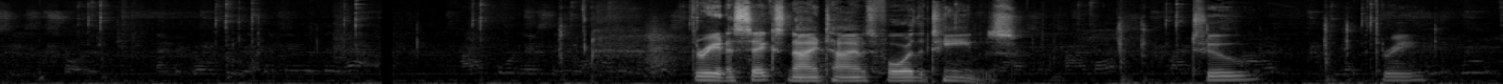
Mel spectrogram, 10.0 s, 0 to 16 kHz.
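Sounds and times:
keyboard clicking: 0:01.4 - 0:02.5, 0:07.4 - 0:08.0.

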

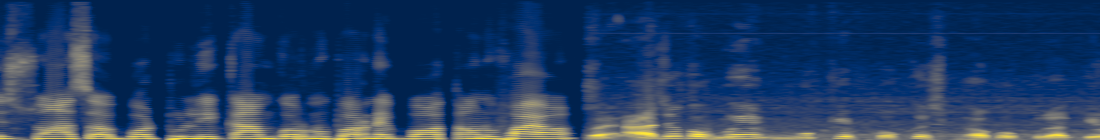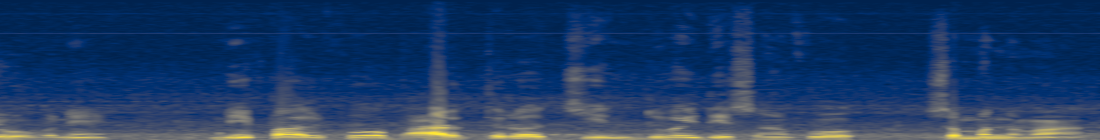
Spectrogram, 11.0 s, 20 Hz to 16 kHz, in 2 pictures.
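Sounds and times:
man speaking: 0:03.0 - 0:11.0.

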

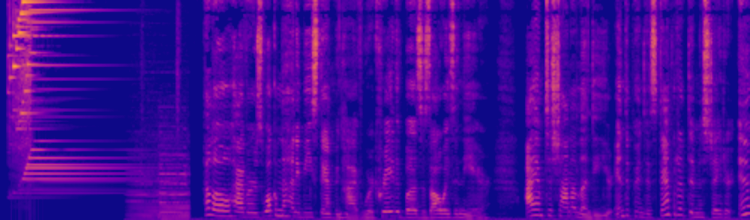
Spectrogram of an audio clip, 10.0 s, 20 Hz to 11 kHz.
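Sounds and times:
sparkling chime cascade: 0:00.1 - 0:02.0.

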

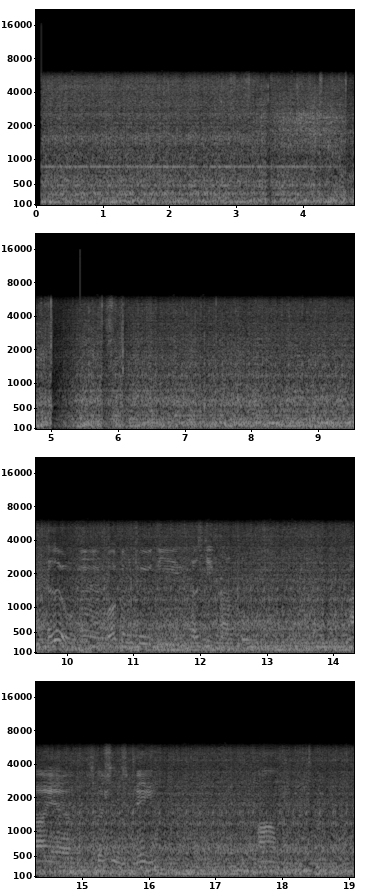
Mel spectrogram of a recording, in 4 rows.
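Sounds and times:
thin steady whine: 0:00.1 - 0:19.0
vehicle engine droning: 0:00.1 - 0:19.0.

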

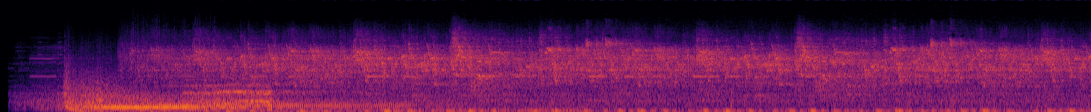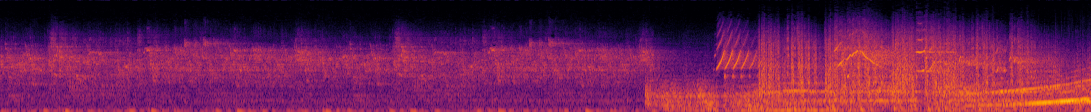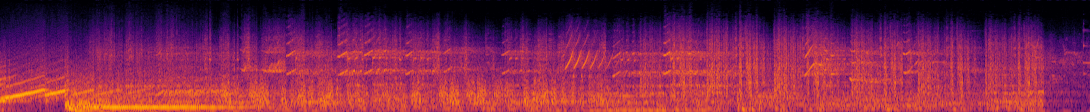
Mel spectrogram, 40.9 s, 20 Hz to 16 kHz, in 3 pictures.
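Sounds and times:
low hum: 0:00.8 - 0:06.7, 0:21.7 - 0:40.0
pulsing high-pitched texture: 0:21.7 - 0:40.4
squeals and pitch glides: 0:21.7 - 0:40.9.

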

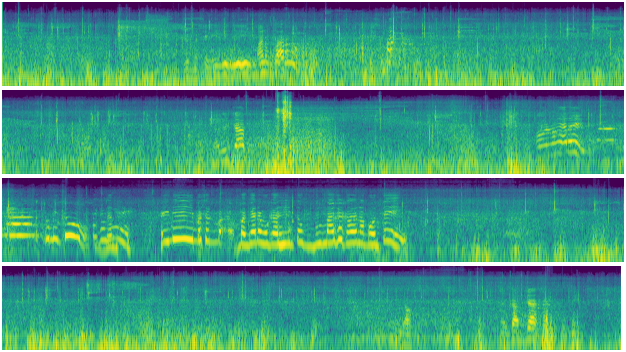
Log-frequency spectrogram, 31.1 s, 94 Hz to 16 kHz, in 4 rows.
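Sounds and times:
bike clicks and rattles: 0:00.0 - 0:31.0
tyres rolling over dirt: 0:00.0 - 0:31.0
wind buffeting microphone: 0:00.0 - 0:31.0
rider calling out: 0:14.8 - 0:17.2.

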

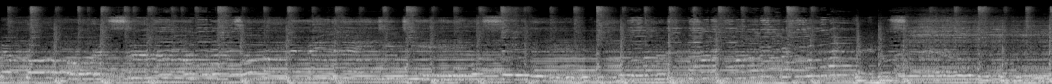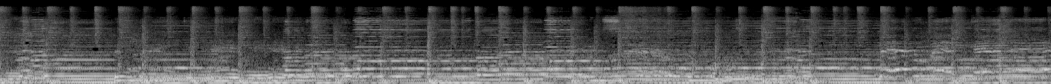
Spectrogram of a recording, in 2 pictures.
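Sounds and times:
live band playing: 0:00.0 - 0:21.0
man singing into a microphone: 0:00.0 - 0:21.0
piano accordion: 0:00.0 - 0:21.0.

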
